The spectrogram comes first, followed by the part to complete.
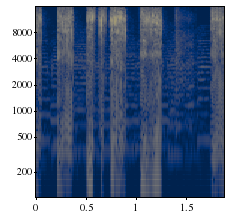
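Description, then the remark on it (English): A voice makes a string of buzzy, fart-like raspberries while blowing fart bubbles into the coffee in a coffee mug, about five uneven bursts with short gaps, fairly loud and low-pitched, with no other talking. “Well, let me pull down me pants and blow some fart bubbles in it, and you'll have a nice shamrock shake.”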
